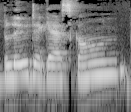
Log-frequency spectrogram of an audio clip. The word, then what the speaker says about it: Bleu de Gascogne: French Bleu de Gascogne. – I think that's right on.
